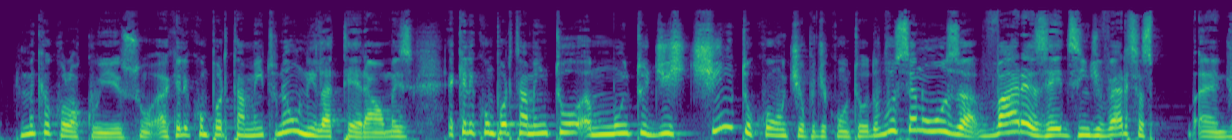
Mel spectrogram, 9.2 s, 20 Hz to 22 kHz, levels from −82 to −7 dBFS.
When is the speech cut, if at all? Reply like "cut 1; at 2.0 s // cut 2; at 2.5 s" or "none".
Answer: none

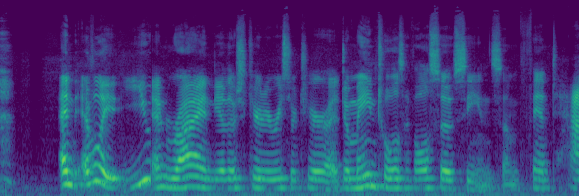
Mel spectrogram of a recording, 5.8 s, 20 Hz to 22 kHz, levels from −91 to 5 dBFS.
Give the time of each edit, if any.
cut 1; at 1.5 s // cut 2; at 3.4 s

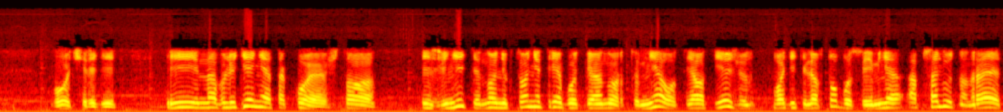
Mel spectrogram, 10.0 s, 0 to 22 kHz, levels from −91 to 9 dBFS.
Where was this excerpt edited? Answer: cut 1; at 7.7 s

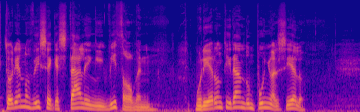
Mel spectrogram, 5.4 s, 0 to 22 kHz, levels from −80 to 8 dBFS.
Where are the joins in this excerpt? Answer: none

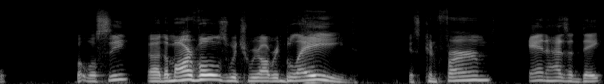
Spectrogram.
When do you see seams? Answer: cut 1; at 1.4 s // cut 2; at 2.8 s

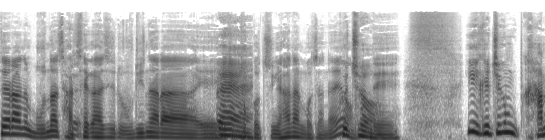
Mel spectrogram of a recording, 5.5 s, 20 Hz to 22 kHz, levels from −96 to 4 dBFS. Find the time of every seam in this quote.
cut 1; at 2.5 s

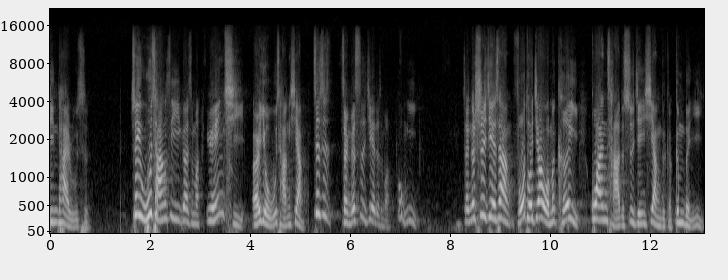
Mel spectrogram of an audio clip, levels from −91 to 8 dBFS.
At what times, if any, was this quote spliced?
cut 1; at 3.1 s // cut 2; at 5.2 s

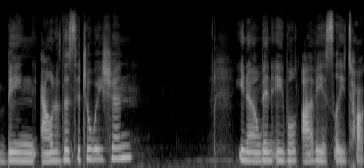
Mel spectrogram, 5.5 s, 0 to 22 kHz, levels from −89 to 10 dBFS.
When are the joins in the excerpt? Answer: cut 1; at 3.9 s // cut 2; at 4.5 s

